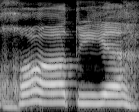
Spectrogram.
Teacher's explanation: گول تا پہ جب ہم وقف کرتے ہیں تو ہا ساؤنڈ کے ساتھ اس کو ختم کرتے ہیں، یعنی کہ خاطیاتین وقف کریں گے تو خاطیہ۔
